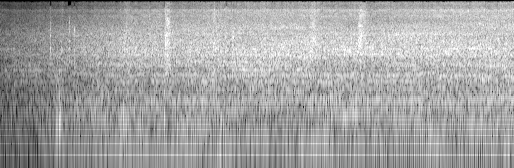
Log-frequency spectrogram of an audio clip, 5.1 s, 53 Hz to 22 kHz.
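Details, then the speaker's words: 2016 Kia Optima Hybrid after engine and steering rack replacement (old engine threw a rod and caught fire), started in ready mode: engine catches and settles into an even, steady idle with no knocks or misses, running smooth. "She's running pretty smooth."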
